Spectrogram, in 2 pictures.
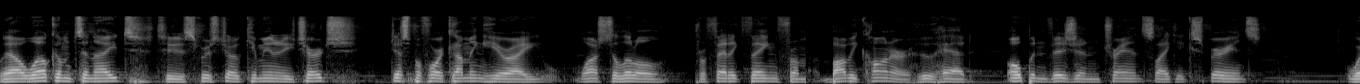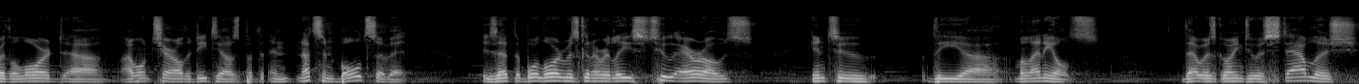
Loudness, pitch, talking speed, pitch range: -26 LUFS, 135 Hz, 135 wpm, 130-145 Hz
